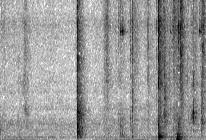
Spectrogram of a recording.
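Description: A deck of tarot cards handled over a table: a sharp click about a second and a half in, then two knocks close together near the end, over a faint low hum.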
